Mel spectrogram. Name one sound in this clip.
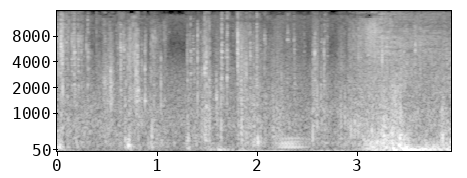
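Footsteps crunch through snow and brush.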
